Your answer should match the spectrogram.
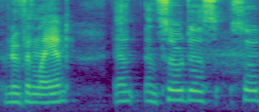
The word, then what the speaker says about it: Newfoundland: labrador and labrador yeah not not foreign newfoundland pami reed told me that's how you say it she should know she lives there newfoundland and and so does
